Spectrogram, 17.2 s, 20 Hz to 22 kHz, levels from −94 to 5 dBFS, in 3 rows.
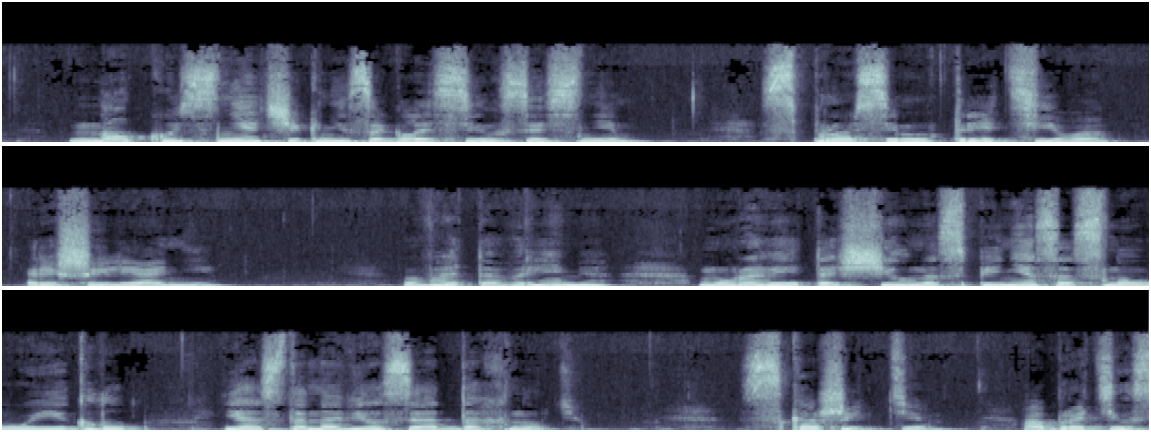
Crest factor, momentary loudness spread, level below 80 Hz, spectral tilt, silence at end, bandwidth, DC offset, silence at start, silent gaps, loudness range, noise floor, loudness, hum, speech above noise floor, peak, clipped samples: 14 dB; 8 LU; -58 dBFS; -4 dB/octave; 0 s; 15.5 kHz; under 0.1%; 0.35 s; none; 3 LU; -46 dBFS; -14 LUFS; none; 33 dB; -2 dBFS; under 0.1%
